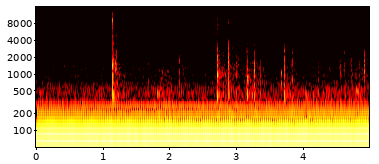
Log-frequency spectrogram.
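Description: Computer keyboard being typed on: scattered single keystrokes, one about a second in and a quick run of several around the middle, over a steady low hum.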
